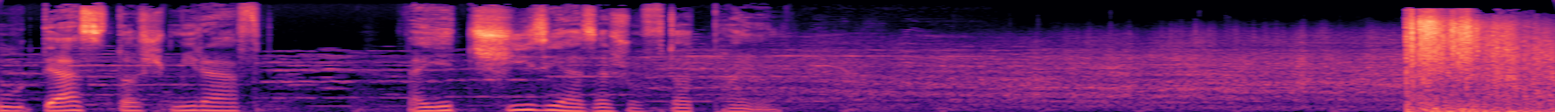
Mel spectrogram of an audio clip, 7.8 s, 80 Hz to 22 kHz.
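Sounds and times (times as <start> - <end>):
speech: 0.0 - 1.4, 2.0 - 4.0
loud rumbling explosion: 7.0 - 7.7.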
